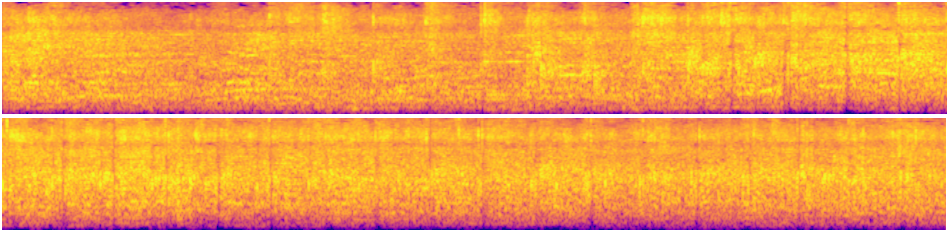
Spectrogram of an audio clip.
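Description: A crowd in a large echoing gym chatters and cheers loudly.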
